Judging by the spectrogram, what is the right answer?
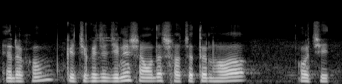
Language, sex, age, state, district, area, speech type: Bengali, male, 18-30, West Bengal, Uttar Dinajpur, urban, spontaneous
